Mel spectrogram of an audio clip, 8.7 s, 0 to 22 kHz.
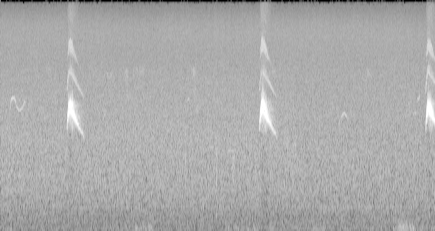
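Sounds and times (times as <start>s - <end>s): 
White-crested Elaenia downslurred calls in Ecuador: 1.3s - 1.7s, 5.2s - 5.6s.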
